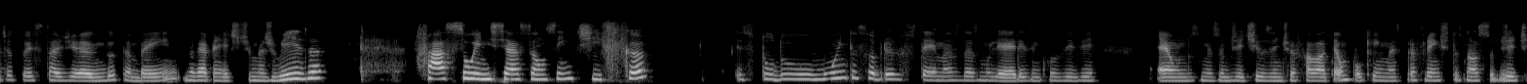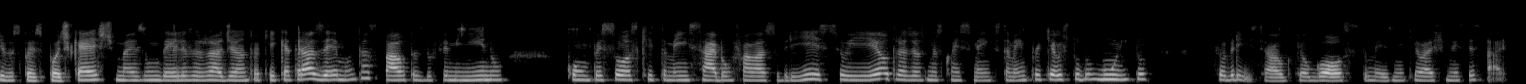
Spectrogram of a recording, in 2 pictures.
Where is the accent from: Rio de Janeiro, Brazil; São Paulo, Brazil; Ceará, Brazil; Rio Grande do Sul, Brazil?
São Paulo, Brazil; accent: São Paulo; also born or lived in Salvador; eu sou baiana, nasci né, em Salvador, minha família toda é de lá, mas meu sotaque é de São Paulo.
